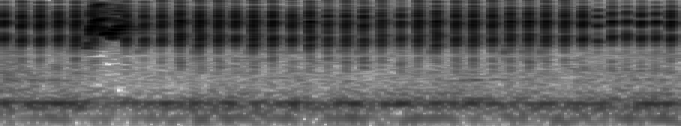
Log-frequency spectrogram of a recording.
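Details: Lovebird ngekek trill, a rapid series of harsh high chirps with one louder squawk early on, continuing evenly to the end; a low mechanical hum runs throughout.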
